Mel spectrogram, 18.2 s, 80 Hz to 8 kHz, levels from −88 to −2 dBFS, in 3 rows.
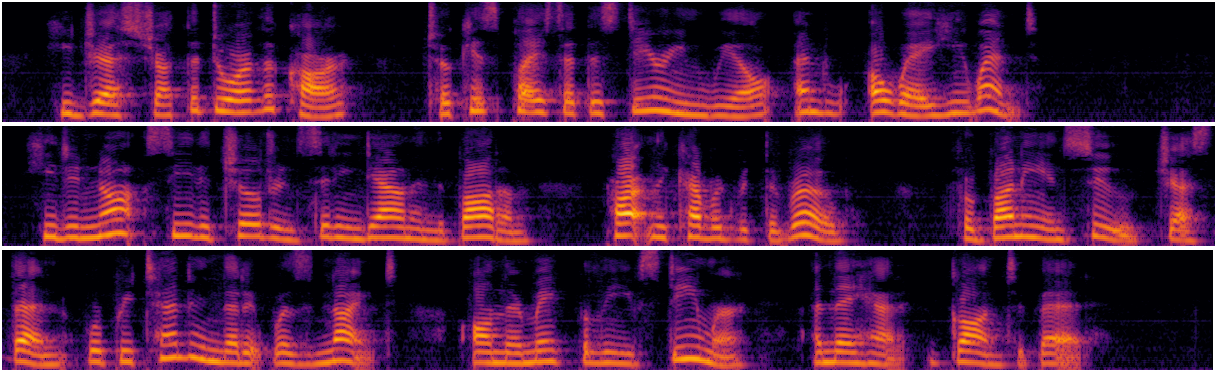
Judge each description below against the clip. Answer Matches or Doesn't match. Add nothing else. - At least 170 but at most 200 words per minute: Matches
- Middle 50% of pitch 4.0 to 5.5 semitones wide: Doesn't match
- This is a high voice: Matches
